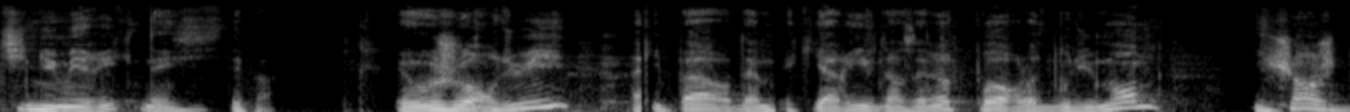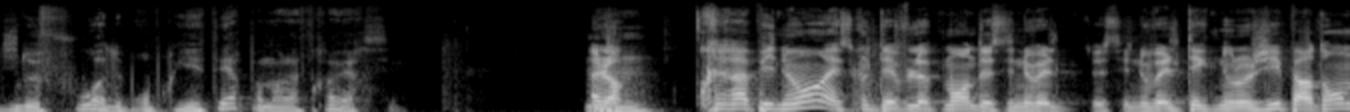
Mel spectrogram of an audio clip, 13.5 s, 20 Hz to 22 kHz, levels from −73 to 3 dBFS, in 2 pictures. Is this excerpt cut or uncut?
cut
